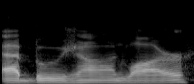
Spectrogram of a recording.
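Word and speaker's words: Auberjonois: nemoy uh Renee abuan close enough um in of an R but okay well that's that's that's the French pronunciation um oh no oh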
